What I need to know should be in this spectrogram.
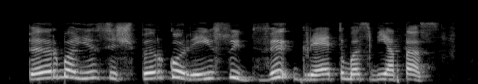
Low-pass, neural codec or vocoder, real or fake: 7.2 kHz; none; real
